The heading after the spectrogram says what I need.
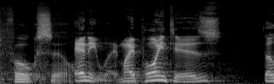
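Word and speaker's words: forecastle: uh what's that thing called the uh the for Castle it's pronounced folk sale anyway my point is the lay audience wouldn't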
